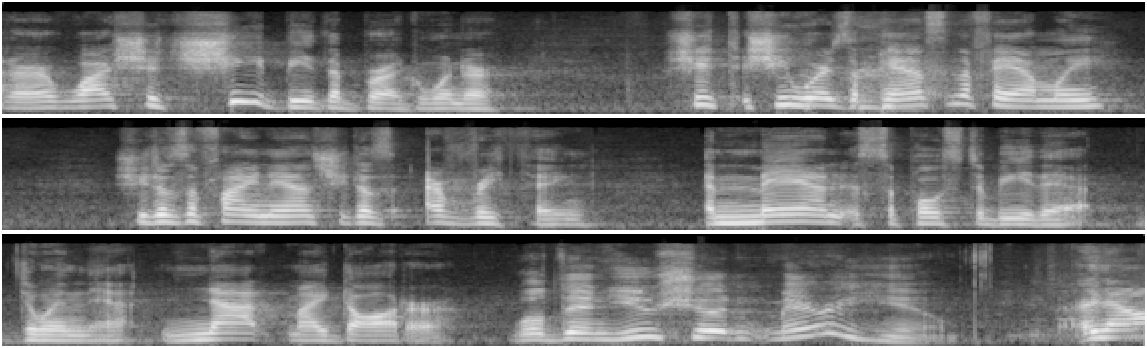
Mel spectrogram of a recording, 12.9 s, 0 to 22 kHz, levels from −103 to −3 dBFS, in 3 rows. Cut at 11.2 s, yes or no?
no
